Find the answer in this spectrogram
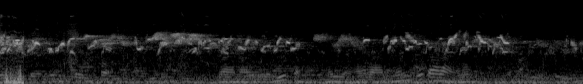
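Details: Caged Red-whiskered Bulbuls at a start-of-year songbird competition with 36 cages entered: many birds overlap in bright, chattering, warbled phrases, with murmuring voices of people underneath throughout.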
